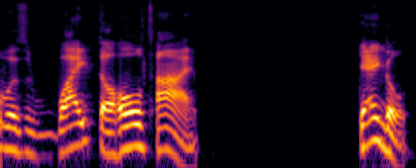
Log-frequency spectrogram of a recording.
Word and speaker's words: Gangle: him to know that Gaggle was white the whole time. Gangle. Gangle. Excuse me. Sorry. No, I don't want spoilers. Yeah. Yeah. I mean Gangle, not Gaggle.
